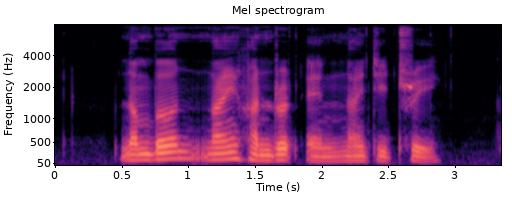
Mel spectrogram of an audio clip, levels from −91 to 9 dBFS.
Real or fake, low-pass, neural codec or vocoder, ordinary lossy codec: real; none; none; none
